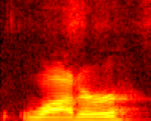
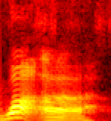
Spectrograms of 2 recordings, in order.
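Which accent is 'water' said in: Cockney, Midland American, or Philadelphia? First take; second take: Midland American; Cockney. First: It is said in a Midland American accent. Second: It is said in a Cockney accent. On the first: "If you're from, you know, a lot of Midland America, you'd say water" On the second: "If you're a Cockney, you say wah"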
